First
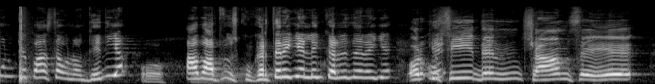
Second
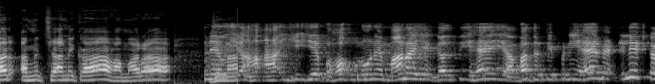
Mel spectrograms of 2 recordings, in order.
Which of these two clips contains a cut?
second; 1 cut; at 2.2 s

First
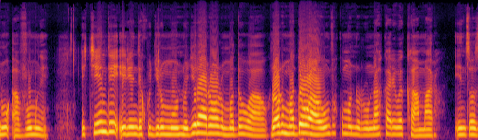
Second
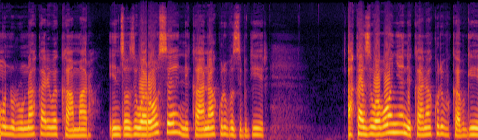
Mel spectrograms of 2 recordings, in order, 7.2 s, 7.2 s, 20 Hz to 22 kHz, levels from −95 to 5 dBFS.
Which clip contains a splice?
first; 1 cut; at 4.0 s

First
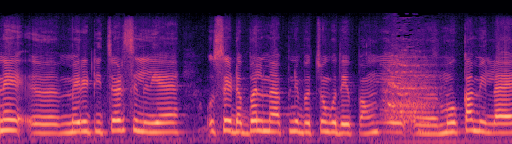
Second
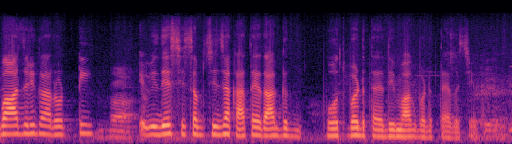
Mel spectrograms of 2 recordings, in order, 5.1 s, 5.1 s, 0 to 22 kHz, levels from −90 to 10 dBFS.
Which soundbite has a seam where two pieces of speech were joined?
first; 1 cut; at 4.0 s

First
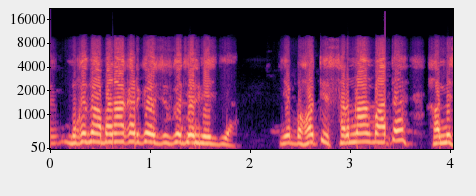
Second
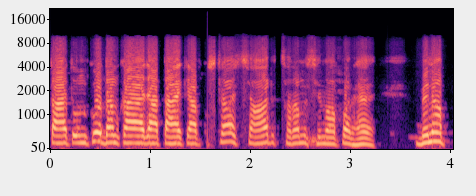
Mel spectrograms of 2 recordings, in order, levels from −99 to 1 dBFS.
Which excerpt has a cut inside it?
second; 1 cut; at 1.6 s

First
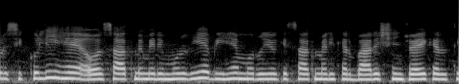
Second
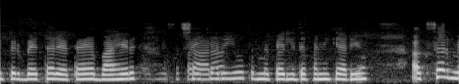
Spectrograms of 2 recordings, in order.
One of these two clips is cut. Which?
second; 1 cut; at 1.8 s

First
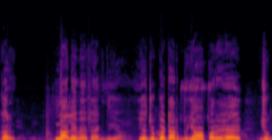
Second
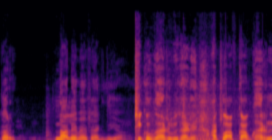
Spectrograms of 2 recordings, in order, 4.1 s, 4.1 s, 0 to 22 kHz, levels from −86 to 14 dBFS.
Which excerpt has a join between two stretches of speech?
second; 1 cut; at 2.0 s

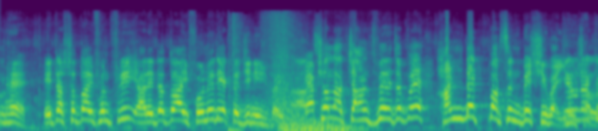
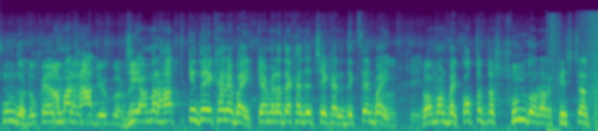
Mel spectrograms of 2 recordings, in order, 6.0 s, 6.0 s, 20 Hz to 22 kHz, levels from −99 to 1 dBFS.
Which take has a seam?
first; 1 cut; at 3.2 s

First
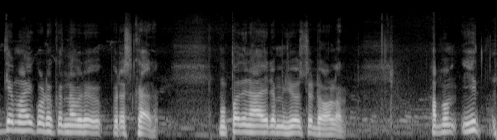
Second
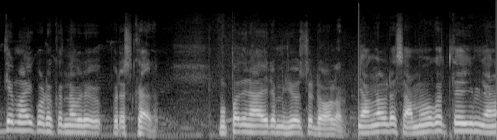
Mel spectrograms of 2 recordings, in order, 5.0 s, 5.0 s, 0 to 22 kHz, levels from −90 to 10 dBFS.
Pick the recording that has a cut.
second; 1 cut; at 3.6 s

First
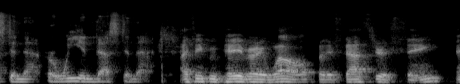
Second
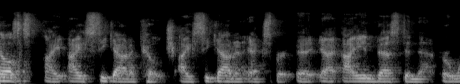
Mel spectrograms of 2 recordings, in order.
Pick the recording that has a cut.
first; 1 cut; at 1.6 s

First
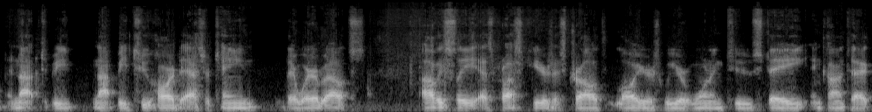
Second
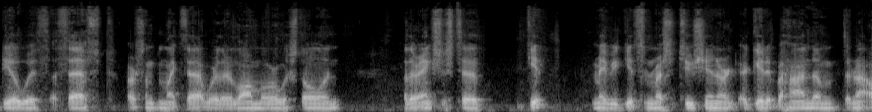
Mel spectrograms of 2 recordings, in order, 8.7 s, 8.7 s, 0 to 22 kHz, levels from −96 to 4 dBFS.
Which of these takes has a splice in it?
second; 2 cuts; at 1.2 s, 4.1 s

